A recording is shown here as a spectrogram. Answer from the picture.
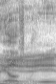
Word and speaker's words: Helsley: I've learned how to pronounce his name correctly, haven't I? It's Ryan Helsley.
